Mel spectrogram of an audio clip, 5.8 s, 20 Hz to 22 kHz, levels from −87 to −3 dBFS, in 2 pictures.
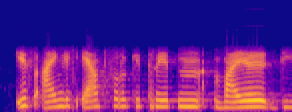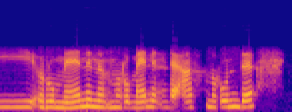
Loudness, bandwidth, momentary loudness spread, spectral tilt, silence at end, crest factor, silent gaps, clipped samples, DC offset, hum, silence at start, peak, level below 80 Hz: -20 LUFS; 4 kHz; 8 LU; -8.5 dB/octave; 0.1 s; 18 dB; none; under 0.1%; under 0.1%; none; 0.15 s; -2 dBFS; -64 dBFS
